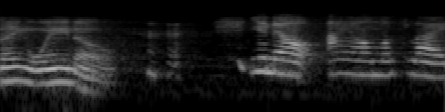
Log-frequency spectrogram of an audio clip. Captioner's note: laughs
